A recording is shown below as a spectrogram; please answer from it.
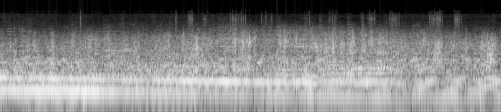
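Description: Low steady drone of an aircraft engine, its pitch falling slowly throughout, heard over voices and faint clicks.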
